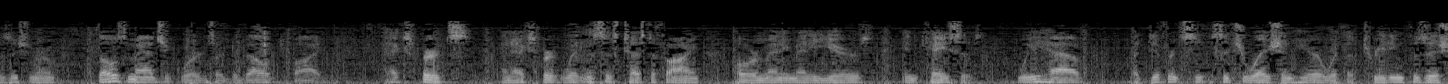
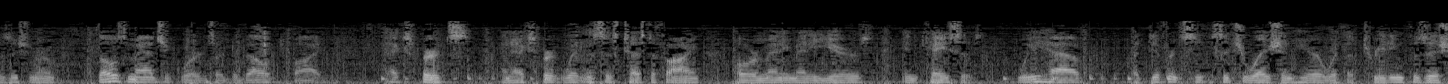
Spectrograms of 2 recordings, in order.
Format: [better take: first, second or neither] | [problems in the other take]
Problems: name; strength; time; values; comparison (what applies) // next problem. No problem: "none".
first | background sound (Drum); 11 dB below the speech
